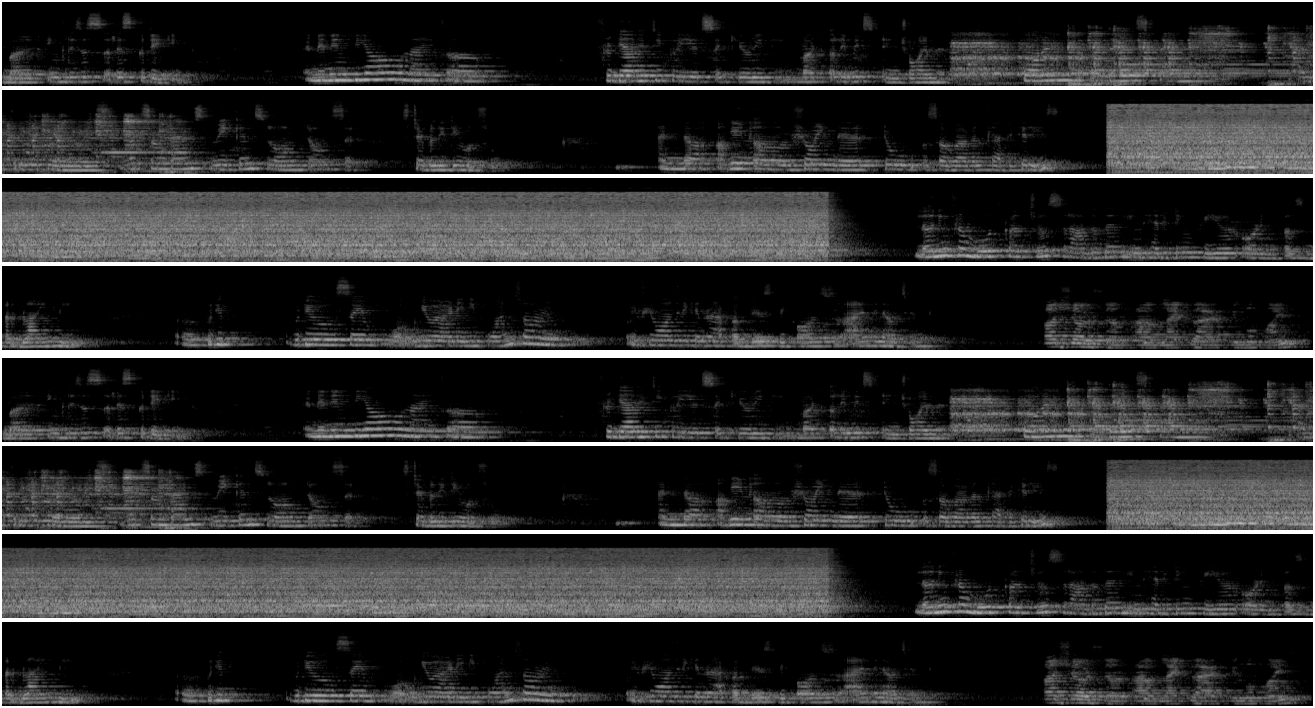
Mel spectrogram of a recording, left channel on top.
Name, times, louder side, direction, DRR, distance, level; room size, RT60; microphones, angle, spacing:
voice 1, 0.0-1.8 3.0-4.8 6.0-9.5 10.2-12.0 12.4-12.5 12.9-16.6 17.2-18.1 18.8-18.9 19.2-19.4 19.7-23.6 24.8-27.9 28.8-34.3 35.3-40.1 41.1-41.6 42.2-45.2 45.6-48.6 50.7-50.8, equal, 5° left, -1 dB, 1.7 m, -35 dB
sound 1, 9.5-14.9, right 1 dB, 55° right, 3.2 m, -35 dB
sound 2, 24.2-34.5, left 3 dB, 20° left, 1.4 m, -25 dB
voice 2, 49.7-52.3, equal, 80° right, -3 dB, 4.0 m, -39 dB
10.5 x 8.8 x 8.3 m, 1.2 s
head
